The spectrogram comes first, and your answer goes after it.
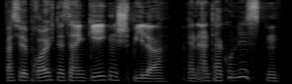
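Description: A cocky, scheming kangaroo detective, put on by a man with a twang, pushed well above his usual low voice and louder. He sounds cheeky and brash. The recording is dry and close. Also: animated, fast, dry recording. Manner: cocky, high and loud, Berlin street slang.

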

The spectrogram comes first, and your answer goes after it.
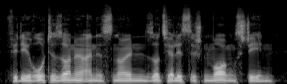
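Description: A man plays a booming, pompous art critic in an audiobook, gushing over every detail. His voice sits deep and low. The sound is dry and close. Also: little pitch movement, brisk, darkish tone, clear, resonant tone, dry recording, lightly acted. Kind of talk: audiobook character voice.

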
